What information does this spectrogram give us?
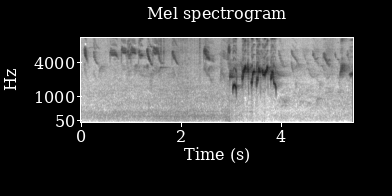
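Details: Competitively singing red-whiskered bulbul, used for training: scattered thin high chirps, then a loud second-long run of rapid warbled whistles, followed by softer notes.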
